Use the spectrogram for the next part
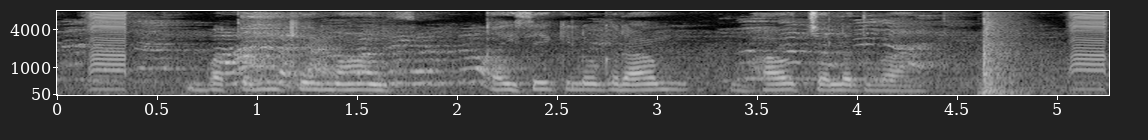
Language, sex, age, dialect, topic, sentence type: Bhojpuri, female, 31-35, Southern / Standard, agriculture, question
